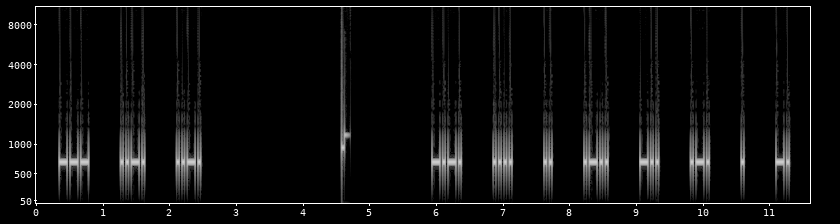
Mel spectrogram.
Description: Morse code, heard as a keyed tone, about 32 wpm, spaced as for 14 wpm, 700 Hz. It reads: OFF CHILDREN
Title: 4x Character Spacing - Top 300 Words - 30wpm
